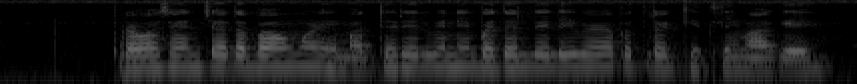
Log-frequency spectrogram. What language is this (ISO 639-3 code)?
mar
